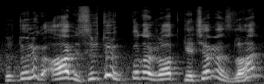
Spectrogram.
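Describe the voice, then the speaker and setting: A man in his twenties commenting his own mobile football match, shouting at his players in excited outbursts and dropping into low muttered asides between them. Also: fast talker. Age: 20s. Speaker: mobile football gamer streamer. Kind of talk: live gameplay commentary.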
